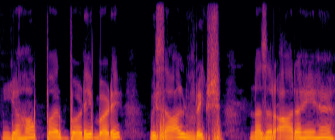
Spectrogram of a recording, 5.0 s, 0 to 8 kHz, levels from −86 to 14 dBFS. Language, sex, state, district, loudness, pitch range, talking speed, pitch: Hindi, male, Uttar Pradesh, Lucknow, -12 LUFS, 155-175 Hz, 120 wpm, 165 Hz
